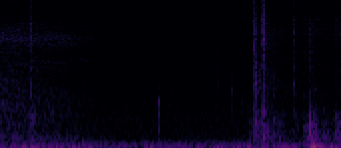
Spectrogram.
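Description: Faint handling of a glued cardstock box being pressed closed by hand: a soft paper rustle and a single light click about a second in.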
